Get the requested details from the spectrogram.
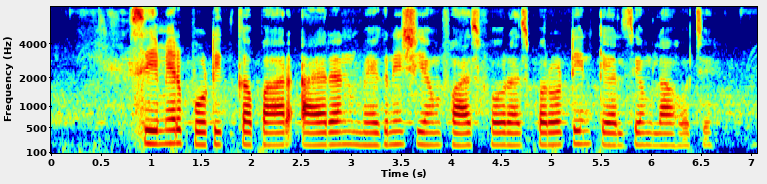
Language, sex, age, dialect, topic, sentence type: Magahi, female, 18-24, Northeastern/Surjapuri, agriculture, statement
